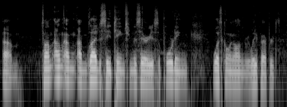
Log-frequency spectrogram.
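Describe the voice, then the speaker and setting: A man's voice: medium pitch, fairly even intonation, moderate pace, vocal fry, mellow, no echo. A man hosting a sports radio show, asking friendly, conversational questions. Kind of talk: radio interview.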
